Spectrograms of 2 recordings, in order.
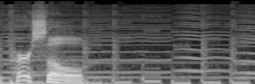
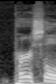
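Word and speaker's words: Purcell: laid in Earth Yep purcel is always how I've heard it pronounced son but the tune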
